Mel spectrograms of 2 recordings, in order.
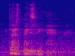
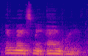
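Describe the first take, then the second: First: Breathy whisper, much softer; whispering the anger under the breath. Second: Said in the usual way. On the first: Shown as a demonstration. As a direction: drop to a hushed whisper. Repeats it, second time whispered.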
